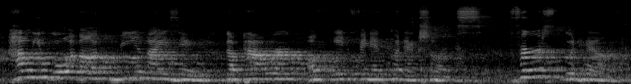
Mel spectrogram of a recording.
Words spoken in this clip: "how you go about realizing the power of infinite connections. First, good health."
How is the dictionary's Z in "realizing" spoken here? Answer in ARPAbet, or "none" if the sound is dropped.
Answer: Z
